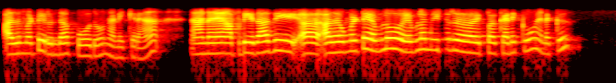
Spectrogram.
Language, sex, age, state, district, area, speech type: Tamil, female, 18-30, Tamil Nadu, Salem, urban, conversation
